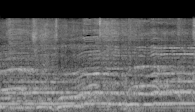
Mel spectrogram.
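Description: Live acoustic band music: a harmonica plays a melody of held notes that slide and bend, over acoustic guitar and cajon.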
